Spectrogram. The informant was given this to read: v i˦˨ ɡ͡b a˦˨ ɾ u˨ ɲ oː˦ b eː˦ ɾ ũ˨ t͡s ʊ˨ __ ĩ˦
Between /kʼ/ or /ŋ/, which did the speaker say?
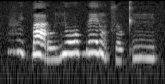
kʼ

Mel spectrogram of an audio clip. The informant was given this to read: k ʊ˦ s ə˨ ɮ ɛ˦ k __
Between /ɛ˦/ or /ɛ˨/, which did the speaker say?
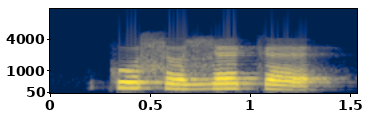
ɛ˨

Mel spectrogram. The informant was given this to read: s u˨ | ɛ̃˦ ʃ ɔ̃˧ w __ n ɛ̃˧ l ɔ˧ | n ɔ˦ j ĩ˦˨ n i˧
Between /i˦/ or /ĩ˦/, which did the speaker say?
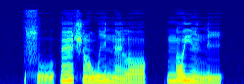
i˦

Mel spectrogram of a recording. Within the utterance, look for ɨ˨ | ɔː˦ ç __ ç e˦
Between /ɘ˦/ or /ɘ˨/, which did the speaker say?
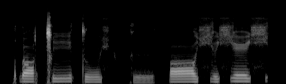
ɘ˦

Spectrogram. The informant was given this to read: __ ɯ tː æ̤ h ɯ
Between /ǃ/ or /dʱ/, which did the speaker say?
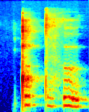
ǃ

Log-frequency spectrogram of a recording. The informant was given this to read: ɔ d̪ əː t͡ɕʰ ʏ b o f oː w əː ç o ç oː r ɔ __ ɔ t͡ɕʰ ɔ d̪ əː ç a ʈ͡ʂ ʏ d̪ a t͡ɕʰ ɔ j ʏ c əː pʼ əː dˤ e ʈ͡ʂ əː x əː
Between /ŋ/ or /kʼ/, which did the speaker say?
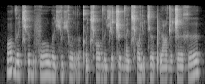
kʼ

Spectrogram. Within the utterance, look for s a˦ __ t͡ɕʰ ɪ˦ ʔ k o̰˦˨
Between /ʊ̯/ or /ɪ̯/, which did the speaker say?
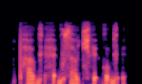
ʊ̯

